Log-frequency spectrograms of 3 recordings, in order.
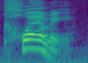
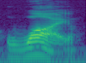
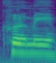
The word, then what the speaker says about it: Chlammy: In fact, her name is actually Clammy. Chlammy. You know, like your hands get clammy, that is how her name is spelled and how it sounds westernized. Personally, I do like the pronunciation of Kurumi much better, but Clammy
